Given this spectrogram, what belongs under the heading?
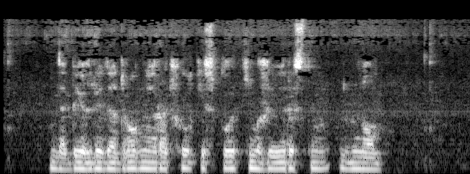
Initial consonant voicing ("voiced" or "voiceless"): voiced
